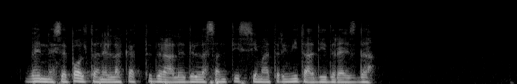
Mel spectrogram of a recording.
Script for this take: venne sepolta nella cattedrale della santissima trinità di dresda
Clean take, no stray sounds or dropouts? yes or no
yes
